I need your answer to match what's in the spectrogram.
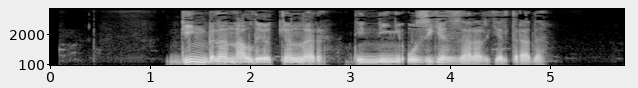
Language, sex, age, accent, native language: Uzbek, male, 25-34, Samarqand, Uzbek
